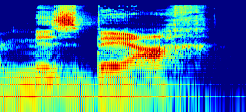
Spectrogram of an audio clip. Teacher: that's the furtive patak. It's pronounced right before the het.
